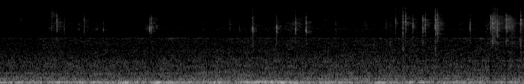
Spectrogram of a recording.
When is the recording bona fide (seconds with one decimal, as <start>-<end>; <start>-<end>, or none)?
0.0-0.7; 1.6-2.0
